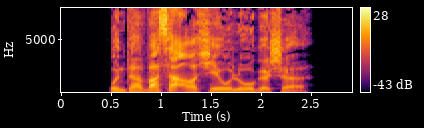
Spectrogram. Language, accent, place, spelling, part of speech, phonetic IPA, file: German, Germany, Berlin, unterwasserarchäologische, adjective, [ʊntɐˈvasɐʔaʁçɛoˌloːɡɪʃə], De-unterwasserarchäologische.ogg
- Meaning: inflection of unterwasserarchäologisch: 1. strong/mixed nominative/accusative feminine singular 2. strong nominative/accusative plural 3. weak nominative all-gender singular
